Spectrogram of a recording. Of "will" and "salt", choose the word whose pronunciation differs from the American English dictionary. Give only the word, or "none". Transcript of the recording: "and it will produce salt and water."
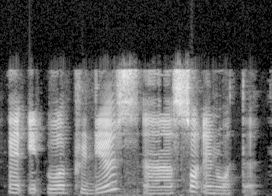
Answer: salt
